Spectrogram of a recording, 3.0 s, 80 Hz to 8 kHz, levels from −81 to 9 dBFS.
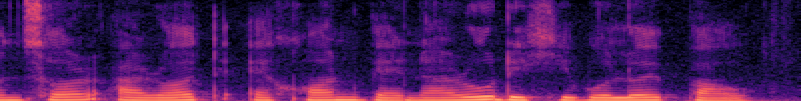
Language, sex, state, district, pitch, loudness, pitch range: Assamese, female, Assam, Kamrup Metropolitan, 195 Hz, -15 LUFS, 190-205 Hz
